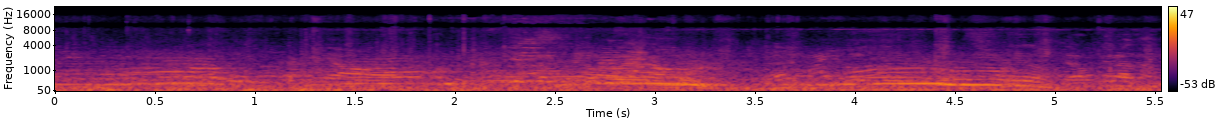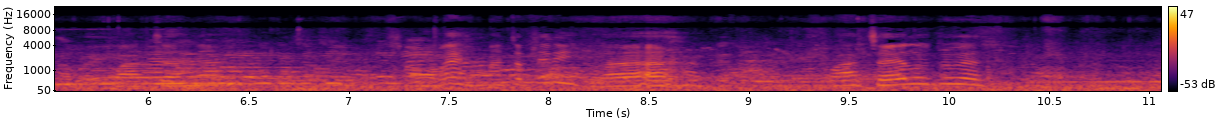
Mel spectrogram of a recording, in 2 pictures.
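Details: Cattle at an Indonesian cattle pen giving a series of low, drawn-out moos with arched pitch, several in a row, while people talk in the background.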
